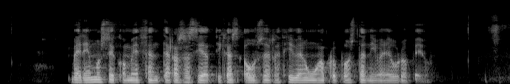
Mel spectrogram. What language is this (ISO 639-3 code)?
glg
